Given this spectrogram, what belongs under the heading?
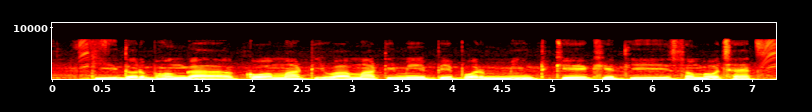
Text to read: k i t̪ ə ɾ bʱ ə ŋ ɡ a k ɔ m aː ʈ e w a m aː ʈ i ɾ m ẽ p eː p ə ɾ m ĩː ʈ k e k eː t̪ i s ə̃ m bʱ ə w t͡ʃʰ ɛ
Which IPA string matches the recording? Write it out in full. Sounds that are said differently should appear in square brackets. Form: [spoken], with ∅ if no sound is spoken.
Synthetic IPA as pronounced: k i [d̪] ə ɾ bʱ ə ŋ ɡ a k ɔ m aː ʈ [i] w a m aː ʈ i [∅] m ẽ p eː p ə ɾ m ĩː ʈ k e [kʰ] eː t̪ i s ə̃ m bʱ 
